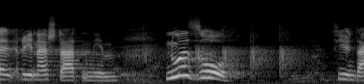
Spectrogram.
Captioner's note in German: Beifall des Abg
